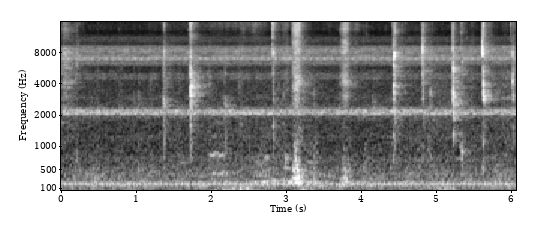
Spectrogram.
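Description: Close-miked chewing of crispy fried meatballs, with scattered sharp mouth clicks and smacks, about eight of them, over a steady background hum.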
